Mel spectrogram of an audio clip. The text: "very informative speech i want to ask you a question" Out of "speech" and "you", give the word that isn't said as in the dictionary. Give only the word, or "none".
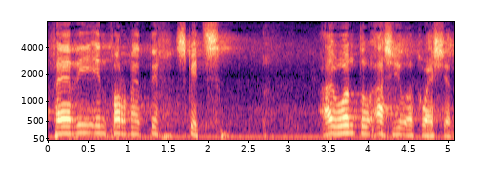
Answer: speech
